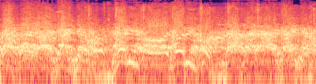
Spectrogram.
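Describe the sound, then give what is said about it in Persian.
A crowd of protesters in Qom, Iran, chants and shouts together, a dense, loud, continuous mass of voices with rising cries standing out from the roar. “اینجا قم است. صدای مردم معترض را از مرکز مذهبی نظام میشنوید.”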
